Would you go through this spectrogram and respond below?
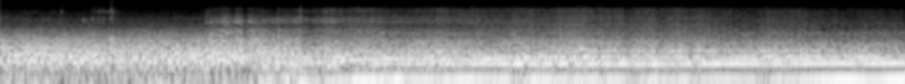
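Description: A motorcycle engine warms up while idling, a loud steady droning hum that settles into an even low throb after a rougher start, close by with no voices over it.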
